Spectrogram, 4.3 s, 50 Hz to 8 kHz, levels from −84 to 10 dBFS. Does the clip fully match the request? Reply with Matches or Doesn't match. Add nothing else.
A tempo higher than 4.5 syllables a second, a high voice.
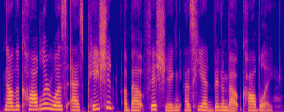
Matches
